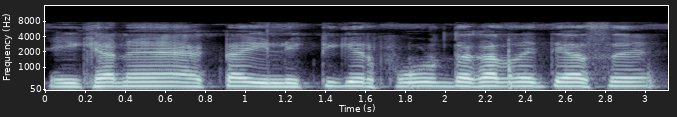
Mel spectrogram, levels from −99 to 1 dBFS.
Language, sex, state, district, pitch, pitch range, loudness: Bengali, male, Tripura, South Tripura, 175 Hz, 165-180 Hz, -14 LUFS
